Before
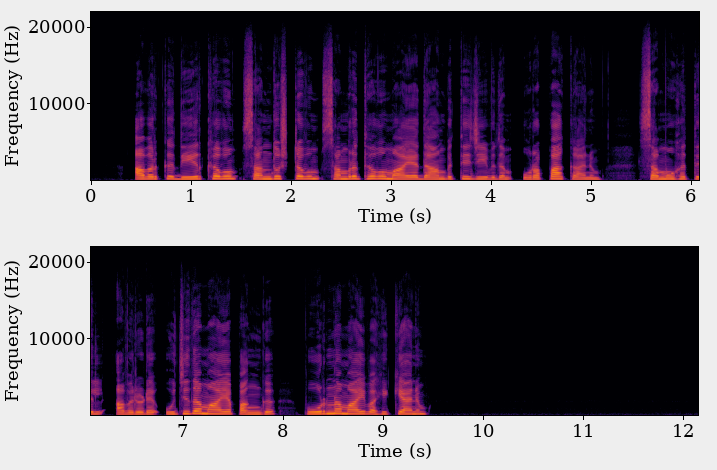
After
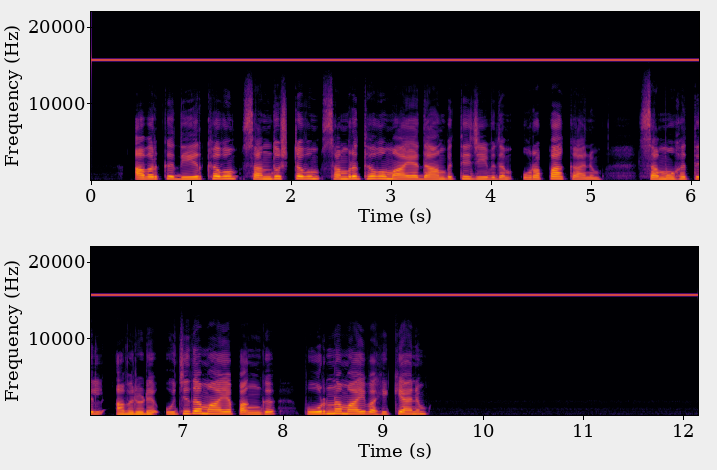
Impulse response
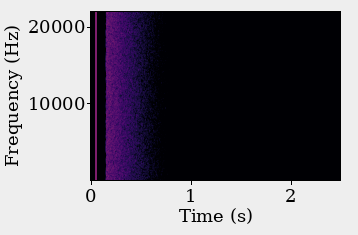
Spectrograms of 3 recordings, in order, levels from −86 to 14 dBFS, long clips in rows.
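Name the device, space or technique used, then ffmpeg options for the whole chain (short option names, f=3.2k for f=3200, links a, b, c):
old television with a line whistle: -filter_complex "[0:a]highpass=f=160:w=0.5412,highpass=f=160:w=1.3066,equalizer=f=530:t=q:w=4:g=5,equalizer=f=830:t=q:w=4:g=4,equalizer=f=2.6k:t=q:w=4:g=-8,equalizer=f=3.9k:t=q:w=4:g=3,equalizer=f=6.1k:t=q:w=4:g=-8,lowpass=f=7.9k:w=0.5412,lowpass=f=7.9k:w=1.3066,aeval=exprs='val(0)+0.0224*sin(2*PI*15734*n/s)':c=same,asplit=3[a][b][c];[a]afade=t=out:st=6.28:d=0.02[d];[b]asubboost=boost=5.5:cutoff=230,afade=t=in:st=6.28:d=0.02,afade=t=out:st=6.68:d=0.02[e];[c]afade=t=in:st=6.68:d=0.02[f];[d][e][f]amix=inputs=3:normalize=0,volume=3.5dB"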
